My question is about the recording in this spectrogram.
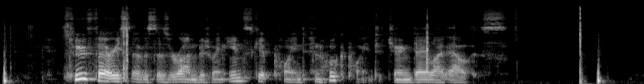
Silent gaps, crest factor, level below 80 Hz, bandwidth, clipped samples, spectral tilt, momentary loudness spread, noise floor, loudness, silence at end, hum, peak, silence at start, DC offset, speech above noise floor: none; 18 dB; -52 dBFS; 16 kHz; under 0.1%; -6 dB/octave; 18 LU; -70 dBFS; -20 LUFS; 0.4 s; none; -2 dBFS; 0.05 s; under 0.1%; 51 dB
